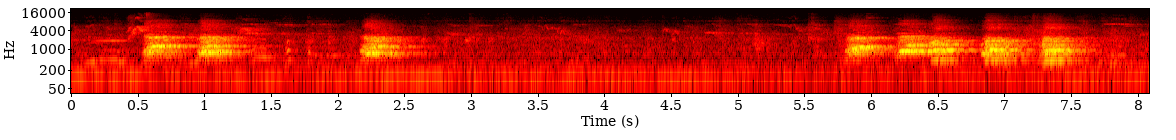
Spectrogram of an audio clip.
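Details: A long-haired male purebred German Shepherd gives deep, hoarse barks in two short bursts separated by a quiet pause.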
